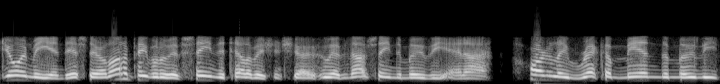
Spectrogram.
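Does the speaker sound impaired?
No.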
